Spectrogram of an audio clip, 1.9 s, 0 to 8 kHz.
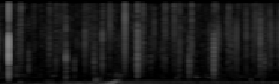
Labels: {"label": "biophony", "recorder": "SoundTrap 300"}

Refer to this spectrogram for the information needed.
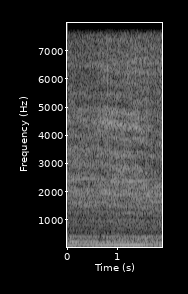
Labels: {"label": "anthrophony, boat engine", "recorder": "SoundTrap 500"}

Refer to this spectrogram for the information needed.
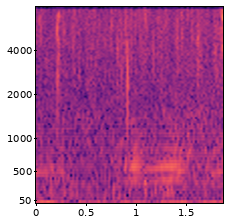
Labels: {"label": "biophony, croak", "recorder": "SoundTrap 500"}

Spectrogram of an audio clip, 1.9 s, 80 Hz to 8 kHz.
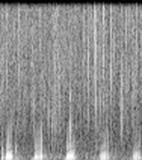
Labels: {"label": "biophony", "recorder": "SoundTrap 500"}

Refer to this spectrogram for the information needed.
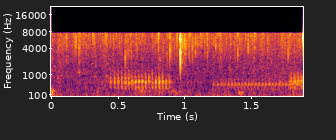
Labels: {"label": "biophony, croak", "recorder": "SoundTrap 500"}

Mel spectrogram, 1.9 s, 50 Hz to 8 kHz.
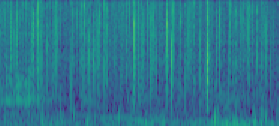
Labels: {"label": "biophony, cascading saw", "recorder": "SoundTrap 600 or HydroMoth"}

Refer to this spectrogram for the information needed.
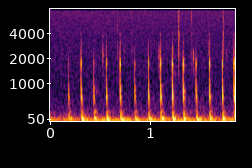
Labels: {"label": "biophony, knock", "recorder": "SoundTrap 300"}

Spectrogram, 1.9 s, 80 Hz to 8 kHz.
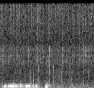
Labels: {"label": "biophony, growl", "recorder": "SoundTrap 600 or HydroMoth"}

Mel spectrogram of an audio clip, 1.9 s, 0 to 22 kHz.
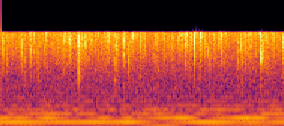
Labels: {"label": "biophony, midshipman", "recorder": "SoundTrap 500"}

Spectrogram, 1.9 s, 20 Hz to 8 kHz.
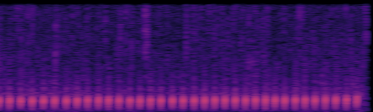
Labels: {"label": "biophony, rattle", "recorder": "SoundTrap 500"}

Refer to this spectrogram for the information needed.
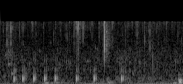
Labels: {"label": "biophony, pulse", "recorder": "SoundTrap 500"}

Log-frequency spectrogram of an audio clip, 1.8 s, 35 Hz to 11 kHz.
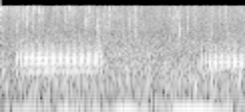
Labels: {"label": "biophony, croak", "recorder": "SoundTrap 500"}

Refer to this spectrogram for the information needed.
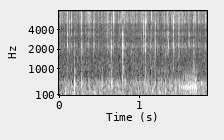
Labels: {"label": "biophony", "recorder": "HydroMoth"}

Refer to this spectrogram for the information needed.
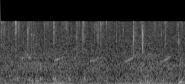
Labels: {"label": "biophony", "recorder": "SoundTrap 500"}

